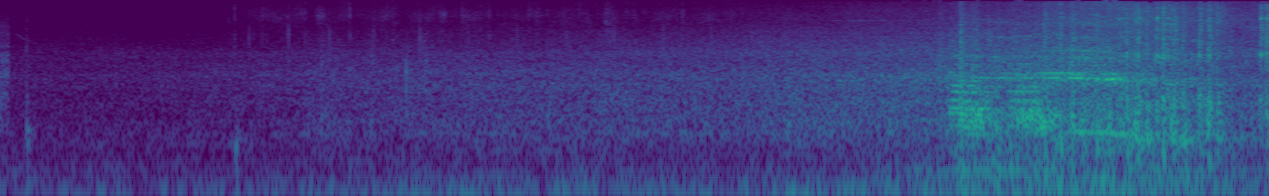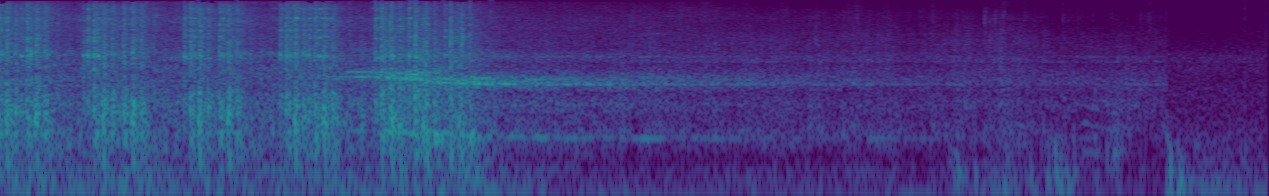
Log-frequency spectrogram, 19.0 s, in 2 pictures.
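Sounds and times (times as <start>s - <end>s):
train horn: 7.0s - 9.6s, 11.9s - 16.4s
train wheels clacking: 7.2s - 14.0s.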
